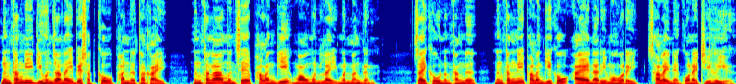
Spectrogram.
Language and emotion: Bodo, neutral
